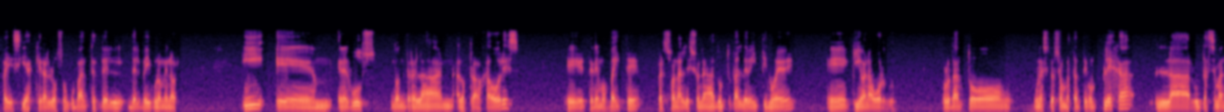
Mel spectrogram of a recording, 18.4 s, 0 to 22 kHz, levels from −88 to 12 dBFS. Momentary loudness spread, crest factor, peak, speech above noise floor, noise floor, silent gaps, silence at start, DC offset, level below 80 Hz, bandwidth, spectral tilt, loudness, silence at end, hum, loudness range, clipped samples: 7 LU; 14 dB; -2 dBFS; 34 dB; -48 dBFS; none; 0.05 s; under 0.1%; -48 dBFS; 7.4 kHz; -6.5 dB/octave; -15 LUFS; 0 s; none; 2 LU; under 0.1%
